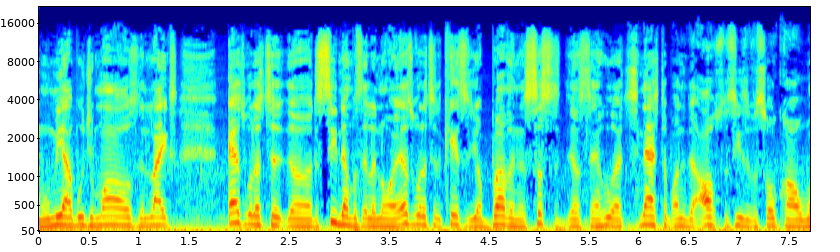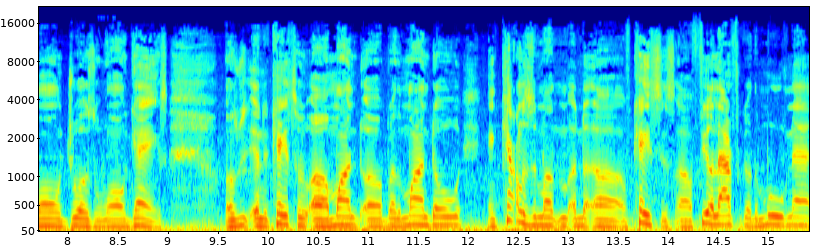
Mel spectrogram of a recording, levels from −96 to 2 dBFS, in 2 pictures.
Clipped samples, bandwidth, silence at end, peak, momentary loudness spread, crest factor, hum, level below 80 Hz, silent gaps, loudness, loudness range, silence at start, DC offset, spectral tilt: under 0.1%; 16.5 kHz; 0 s; -6 dBFS; 6 LU; 16 dB; none; -30 dBFS; none; -21 LUFS; 1 LU; 0 s; under 0.1%; -5 dB/octave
